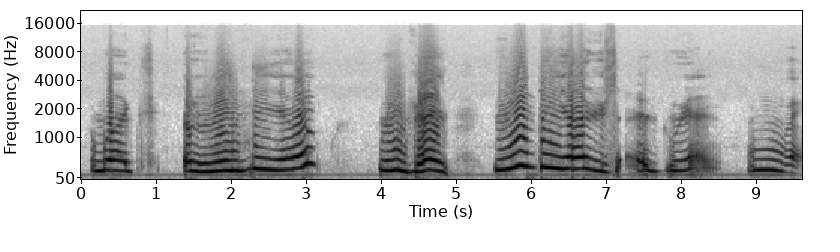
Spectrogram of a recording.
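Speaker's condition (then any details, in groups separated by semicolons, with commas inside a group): Cerebral palsy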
